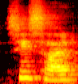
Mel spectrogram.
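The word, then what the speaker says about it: CSIDH: So seaside, just to be sure that this is pronounced seaside, because, well, we developed this when we were at Tenerife.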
